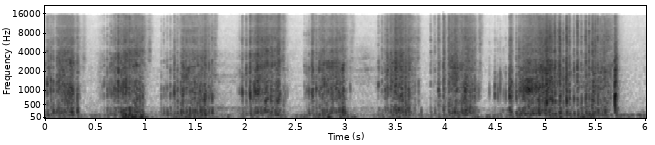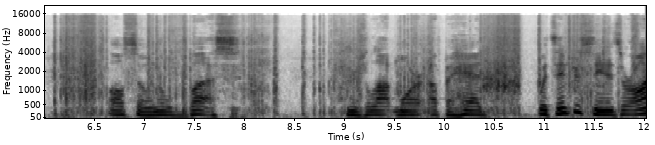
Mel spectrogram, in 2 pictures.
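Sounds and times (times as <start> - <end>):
footsteps crunching through snow: 0.0 - 12.0.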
